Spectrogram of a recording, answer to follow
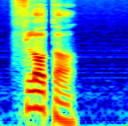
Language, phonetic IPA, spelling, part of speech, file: Polish, [ˈflɔta], flota, noun, Pl-flota.ogg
